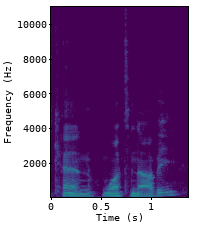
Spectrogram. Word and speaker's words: Ken Watanabe: It stars our good friends Ken Watanabe. – Uh-huh. – Am I saying that right? – Yes.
